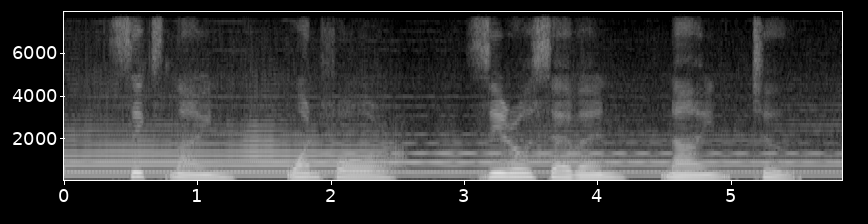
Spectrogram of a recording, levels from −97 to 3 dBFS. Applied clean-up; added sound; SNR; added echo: none; Trumpet + Wind instrument, woodwind instrument; 10 dB; none.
